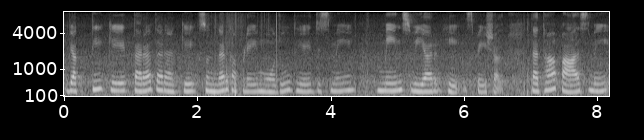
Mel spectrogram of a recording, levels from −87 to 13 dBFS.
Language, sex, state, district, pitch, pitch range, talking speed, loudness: Hindi, female, Madhya Pradesh, Dhar, 215 Hz, 205-225 Hz, 125 wpm, -17 LUFS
